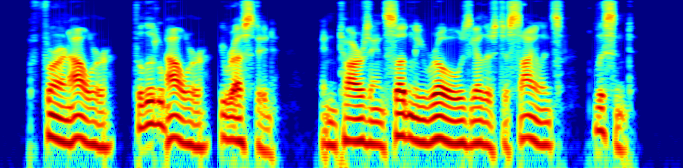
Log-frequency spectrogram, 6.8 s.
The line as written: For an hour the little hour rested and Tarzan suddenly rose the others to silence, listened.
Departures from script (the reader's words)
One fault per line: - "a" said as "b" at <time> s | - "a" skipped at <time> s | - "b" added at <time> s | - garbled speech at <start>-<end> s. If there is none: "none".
none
